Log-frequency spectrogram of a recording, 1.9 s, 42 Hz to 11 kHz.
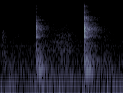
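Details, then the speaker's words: Three sharp metallic knocks about 0.7 seconds apart as a loose sway bar drop link is rocked by hand, picked up by a piezo sensor clipped to the anti-roll bar: the suspension knocking noise. "there's our suspension knocking noise"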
